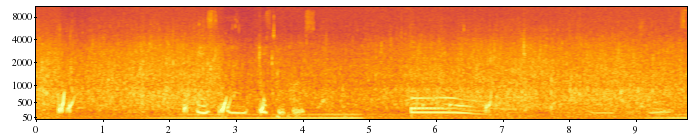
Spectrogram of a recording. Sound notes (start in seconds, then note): 1.9 bubbling and running water continues; 5.5 distorted popping sound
